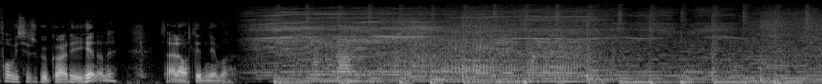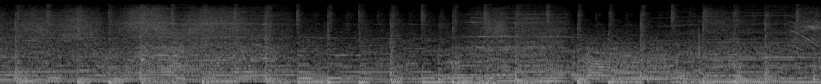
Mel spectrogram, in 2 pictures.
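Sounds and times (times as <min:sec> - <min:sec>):
speech: 0:00.0 - 0:04.4
orbital sander sanding a wooden table: 0:02.4 - 0:16.4.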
